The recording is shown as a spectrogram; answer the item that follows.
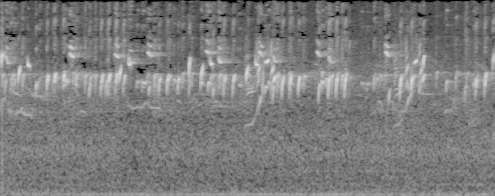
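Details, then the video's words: European goldfinch song for stimulating goldfinches, a dense, bright twitter of quick chirps and buzzy, rattling trills in steady bursts with a brief pause before the end. "Golden Songbird vocal performance to stimulate the goldfinch"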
